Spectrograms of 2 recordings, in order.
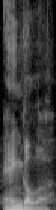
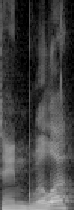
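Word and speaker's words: Anguilla: I've always said like Angala. Nope. It's Anguila.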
